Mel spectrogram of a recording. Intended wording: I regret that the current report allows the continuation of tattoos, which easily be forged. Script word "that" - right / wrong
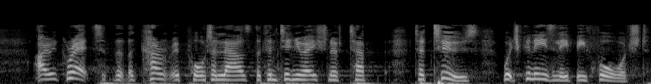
right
